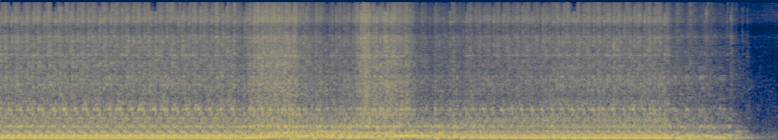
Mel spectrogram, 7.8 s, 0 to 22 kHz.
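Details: Ford Ranger with a new V8, first start on open headers only: loud, lumpy idle with uneven beats and blips before shutoff, misfiring because the PCV was not connected and the #8 injector was unplugged; a fuel leak was also present.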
